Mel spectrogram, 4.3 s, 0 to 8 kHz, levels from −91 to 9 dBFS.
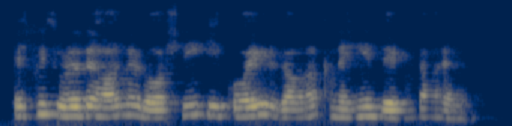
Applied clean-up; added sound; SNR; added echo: neural mask model DeepFilterNet 3.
